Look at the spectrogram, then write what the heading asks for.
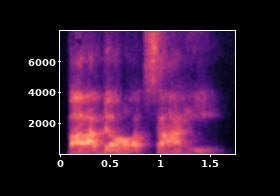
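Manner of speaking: Ba Do Tsai, slow and loud; syllable by syllable. Shown as a demonstration. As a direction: sound out Ba Do Tsai slowly, syllable by syllable. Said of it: "we say".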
